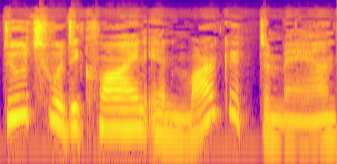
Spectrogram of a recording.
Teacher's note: we're not done with the sentence so we have to rise it's called a continuation rise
